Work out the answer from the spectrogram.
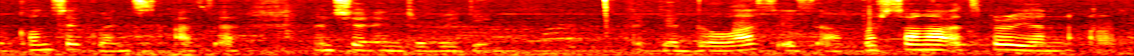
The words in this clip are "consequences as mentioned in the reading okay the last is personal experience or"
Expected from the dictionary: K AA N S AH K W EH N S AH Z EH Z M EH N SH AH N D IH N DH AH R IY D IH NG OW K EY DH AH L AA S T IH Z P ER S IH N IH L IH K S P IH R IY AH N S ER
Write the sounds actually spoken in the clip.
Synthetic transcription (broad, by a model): K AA N S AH K W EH N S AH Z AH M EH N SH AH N IH N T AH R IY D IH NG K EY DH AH L AA S T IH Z P ER S IH N IH L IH K S P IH R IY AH N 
